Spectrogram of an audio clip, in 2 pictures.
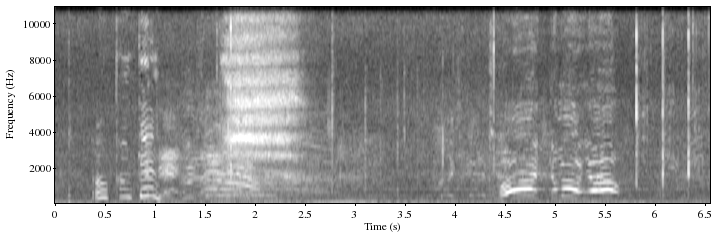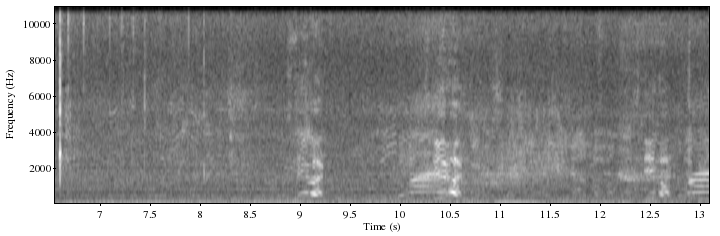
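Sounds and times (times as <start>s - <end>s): players and spectators shouting: 0.8s - 3.2s, 4.3s - 5.8s, 8.9s - 10.9s, 12.1s - 13.0s.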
